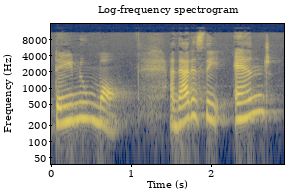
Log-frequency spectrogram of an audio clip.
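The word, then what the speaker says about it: dénouement: french and it's pronounced de numer it's a french pronunciation de numer and that is the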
